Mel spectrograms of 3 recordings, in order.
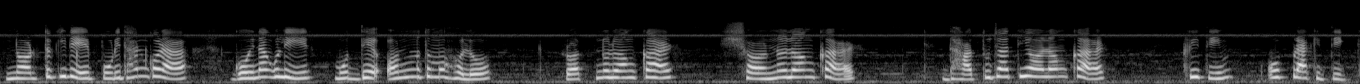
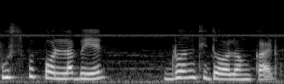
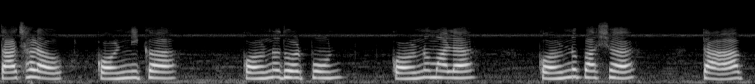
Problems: constant background noise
